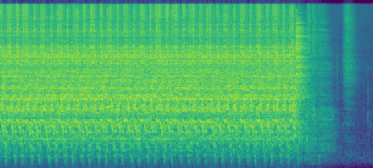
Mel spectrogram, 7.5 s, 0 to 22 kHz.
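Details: 1968 Harley-Davidson generator Shovelhead, electric start, fuel on: steady starter churn about three beats a second for six seconds with no firing; cranks without spark, traced to a dead ignition coil.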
